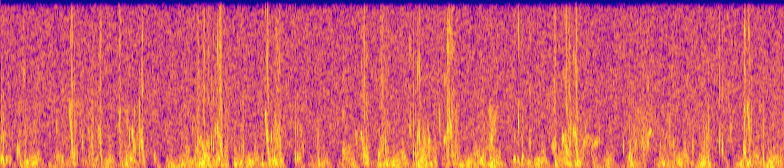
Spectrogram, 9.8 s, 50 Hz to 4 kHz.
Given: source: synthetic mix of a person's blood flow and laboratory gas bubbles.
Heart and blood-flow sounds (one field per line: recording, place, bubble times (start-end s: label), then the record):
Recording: Doppler ultrasound of blood flow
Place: precordium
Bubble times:
0.00-0.49 s: bubbles
0.57-1.31 s: bubbles
1.46-1.84 s: bubbles
1.90-1.99 s: bubbles
2.39-2.87 s: bubbles
2.89-3.20 s: bubbles
3.24-3.56 s: bubbles
3.65-3.80 s: bubbles
3.93-4.09 s: bubbles
4.25-4.67 s: bubbles
4.69-4.98 s: bubbles
5.09-5.76 s: bubbles
5.95-6.66 s: bubbles
6.88-7.50 s: bubbles
7.75-8.48 s: bubbles
8.63-8.90 s: bubbles
8.95-9.07 s: bubbles
9.11-9.19 s: bubbles
9.23-9.42 s: bubbles
9.49-9.81 s: bubbles
From the record:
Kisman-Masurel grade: 342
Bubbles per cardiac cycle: rolling drumbeat, 9 or more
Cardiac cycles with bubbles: 100%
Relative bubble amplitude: moderate (0.250 to 0.450)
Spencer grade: 3 (all of the cardiac periods contain showers or single bubble signals, but not dominating or overriding the cardiac motion signals)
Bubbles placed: anywhere in the cardiac cycle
